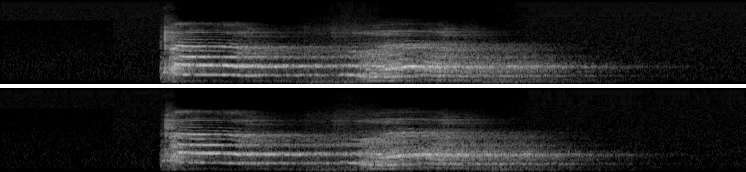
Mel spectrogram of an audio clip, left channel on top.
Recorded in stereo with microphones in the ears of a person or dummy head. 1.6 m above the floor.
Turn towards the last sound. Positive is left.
turn(degrees=75)  # may be behind; listen again after turning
